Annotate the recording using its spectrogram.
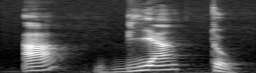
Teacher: Et on remarque encore une fois que la lettre T finale ne se prononce pas. Alors ici, la combinaison E et N, ça va se prononcer un, c'est un son nasal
